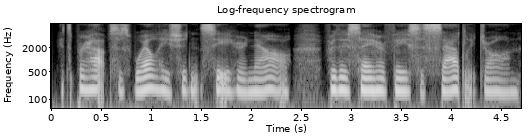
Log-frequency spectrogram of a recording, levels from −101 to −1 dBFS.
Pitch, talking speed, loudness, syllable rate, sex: 165 Hz, 215 wpm, -22 LUFS, 4.5 syllables/s, female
